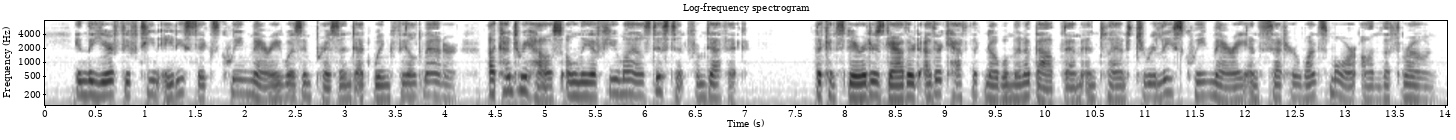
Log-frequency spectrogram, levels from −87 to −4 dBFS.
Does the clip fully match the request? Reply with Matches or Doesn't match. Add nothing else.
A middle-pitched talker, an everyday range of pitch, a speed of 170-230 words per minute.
Matches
